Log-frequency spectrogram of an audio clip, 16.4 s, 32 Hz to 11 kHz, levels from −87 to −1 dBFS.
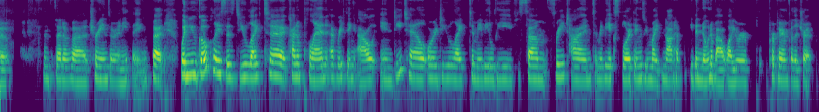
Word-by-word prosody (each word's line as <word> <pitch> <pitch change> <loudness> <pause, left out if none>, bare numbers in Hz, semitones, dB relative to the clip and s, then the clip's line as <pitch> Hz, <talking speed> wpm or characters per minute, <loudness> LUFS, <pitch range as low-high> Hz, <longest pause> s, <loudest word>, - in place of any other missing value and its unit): of 145 0 -2 0.7
instead 175 -1 -2
of, 165 +1 -2
uh, 155 -1 +1
trains 175 -1 -3
or 160 - -3
anything. 160 +2 -10
But 165 - +8 0.3
when 220 -1 +6
you 220 0 -1
go 230 +3 +7
places, 235 -7 +2
do 190 0 -16
you 195 0 -3
like 195 0 +3
to 205 -6 +5
kinda 200 -1 +1
plan 175 -1 +1
everything 190 -1 -5
out 165 +2 +2
in 170 -1 -9
detail, 200 - 0
or 185 0 -3
do 180 +1 -14
you 180 0 -11
like 170 -1 -2
to - - -7
maybe 175 0 -8
leave 175 -1 -12
some 175 -3 +1
free 195 0 -6
time 170 -3 -2
to - - -13
maybe 175 +1 -7
explore 175 0 +4
things 185 +1 -7
you 175 - -9
might 165 0 -3
not 165 -2 -1
have 170 0 -5 0.2
even 175 -2 -5
known 160 +3 0
about 150 -6 +2
while 155 -1 +3
you 155 +2 -5
were 155 -1 -3
pl 405 - -27
preparing 175 -3 0
for - - -2
the 155 - -2
trip? 150 - -2
175 Hz, 185 wpm, -23 LUFS, 170-190 Hz, 0.7 s, But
